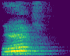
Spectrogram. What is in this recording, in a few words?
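See Player Soldier Female; Barks Battle; Sinecure Soldier Female B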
